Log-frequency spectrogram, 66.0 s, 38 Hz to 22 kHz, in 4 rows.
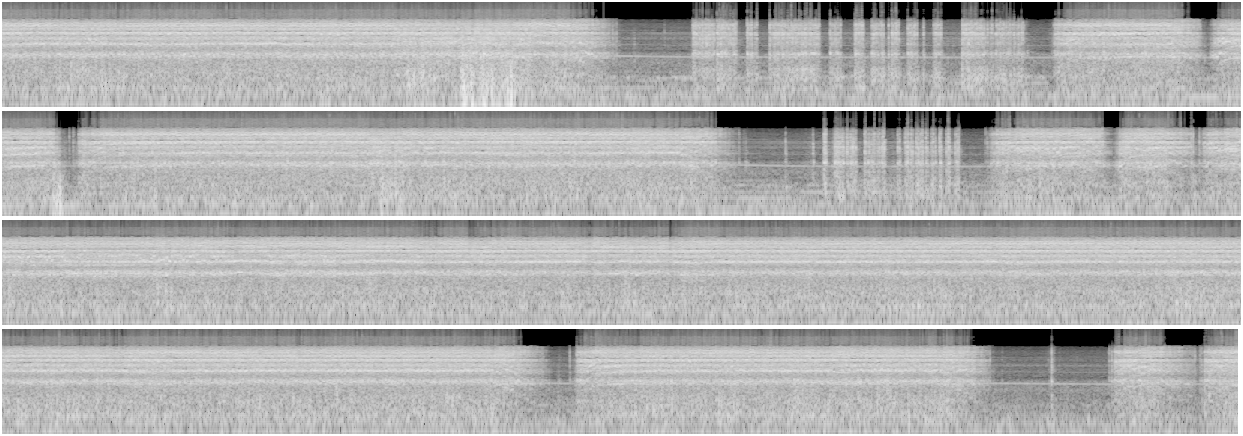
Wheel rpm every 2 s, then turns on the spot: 220, 220, 210, 200, 20, 20, 20, 140, 110, 190, 210, 220, 190, 20, 30, 120, 140, 210, 220, 230, 230, 230, 230, 230, 230, 230, 230, 230, 90, 220, 230, 40, 60.
8-14 26-28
